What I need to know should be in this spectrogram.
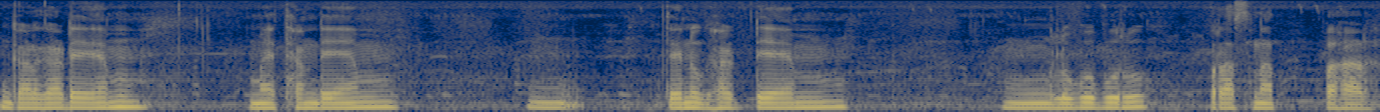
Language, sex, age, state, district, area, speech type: Santali, male, 30-45, Jharkhand, Bokaro, rural, spontaneous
